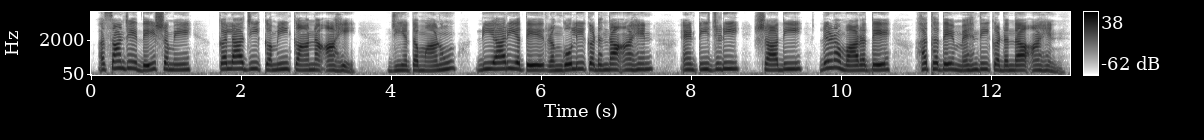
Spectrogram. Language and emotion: Sindhi, neutral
